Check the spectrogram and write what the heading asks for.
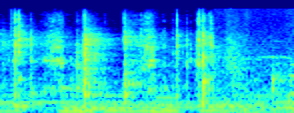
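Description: Muddler crushing strawberries and mint in a stainless steel shaker tin: about five sharp metallic knocks as it strikes the bottom of the tin, thinning out toward the end.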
